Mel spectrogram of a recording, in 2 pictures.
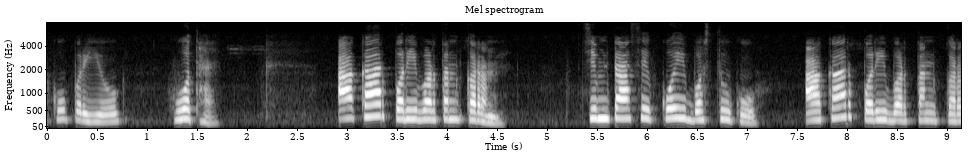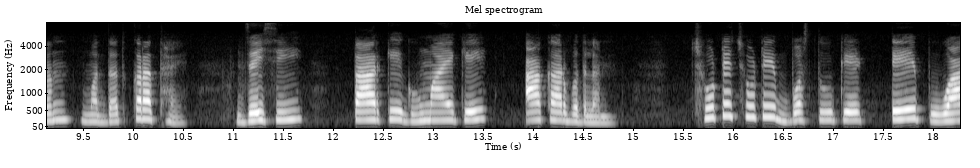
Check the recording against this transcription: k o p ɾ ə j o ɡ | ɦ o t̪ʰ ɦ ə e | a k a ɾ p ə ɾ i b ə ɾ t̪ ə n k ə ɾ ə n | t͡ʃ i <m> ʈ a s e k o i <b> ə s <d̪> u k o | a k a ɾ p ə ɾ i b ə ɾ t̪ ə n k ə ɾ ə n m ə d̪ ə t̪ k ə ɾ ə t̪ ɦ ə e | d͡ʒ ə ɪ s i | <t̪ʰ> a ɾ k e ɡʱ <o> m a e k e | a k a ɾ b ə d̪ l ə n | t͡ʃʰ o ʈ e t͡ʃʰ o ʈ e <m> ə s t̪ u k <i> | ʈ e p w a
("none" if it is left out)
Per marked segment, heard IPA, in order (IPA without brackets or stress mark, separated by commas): m, b, t̪, t̪, u, b, e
